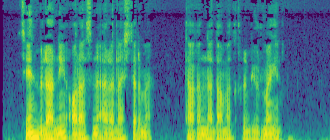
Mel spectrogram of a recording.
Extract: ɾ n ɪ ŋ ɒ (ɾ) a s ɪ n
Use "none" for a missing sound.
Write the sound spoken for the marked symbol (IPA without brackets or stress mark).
ɾ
